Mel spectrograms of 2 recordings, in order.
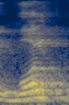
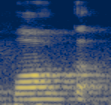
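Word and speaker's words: Volk: आप बोलोगे सर ये तो वी लिखा हुआ है, इसे वॉक पढ़ेंगे, वॉल्क पढ़ेंगे, नहीं, इसे भी हम पढ़ते हैं वॉक, एल साइलेंट हो जाता है और जो वी लिखा हुआ है इसको हम एफ पढ़ते हैं। आप बोलोगे ऐसा क्यों? तो ये जर्मन वर्ड है, बाकी सारी चीज़ें हम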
